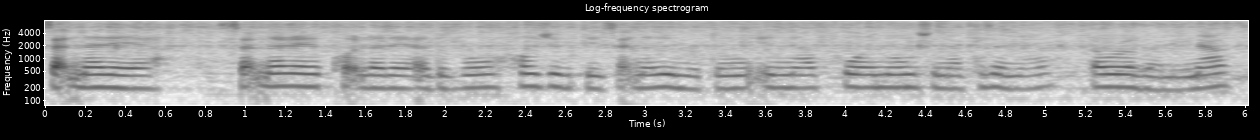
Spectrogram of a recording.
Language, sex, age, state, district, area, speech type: Manipuri, female, 18-30, Manipur, Kakching, rural, spontaneous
